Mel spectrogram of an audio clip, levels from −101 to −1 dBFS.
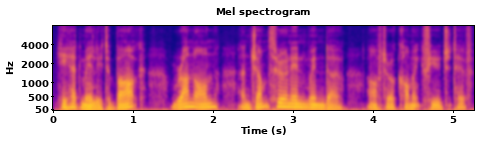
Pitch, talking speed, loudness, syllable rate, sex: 115 Hz, 195 wpm, -17 LUFS, 5.7 syllables/s, male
